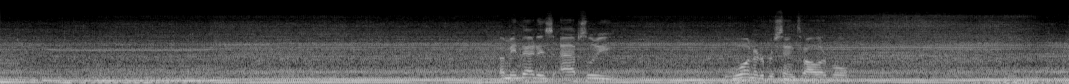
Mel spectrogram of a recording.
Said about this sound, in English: I cannot believe how smooth this engine and boat perform together.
